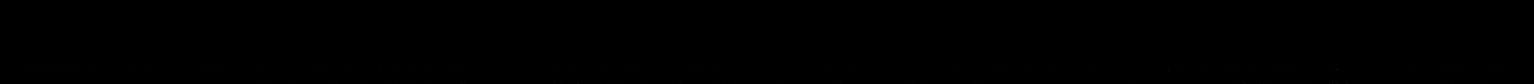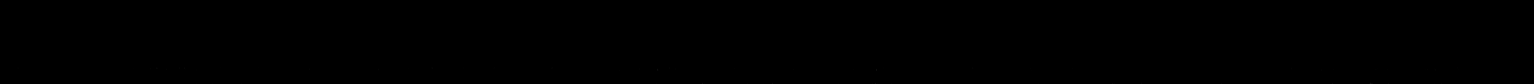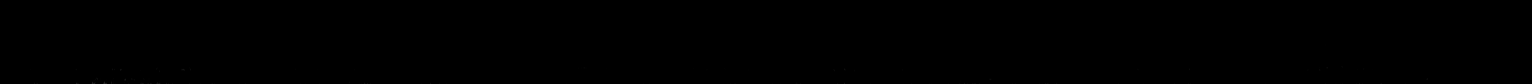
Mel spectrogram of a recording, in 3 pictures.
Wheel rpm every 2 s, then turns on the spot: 200, 190, 200, 200, 200, 200, 200, 200, 200, 200, 200, 200, 200, 200, 200, 190, 200, 200, 200, 200, 190, 200, 100.
44-46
